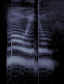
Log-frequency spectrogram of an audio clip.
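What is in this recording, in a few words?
"mòidu" Sardinian, female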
